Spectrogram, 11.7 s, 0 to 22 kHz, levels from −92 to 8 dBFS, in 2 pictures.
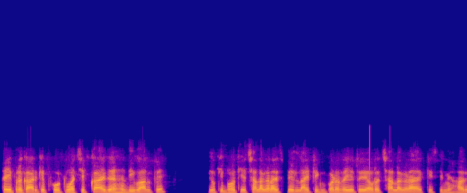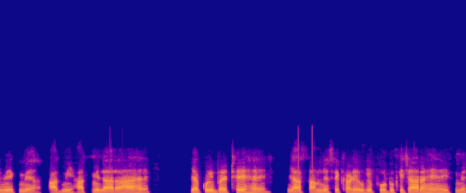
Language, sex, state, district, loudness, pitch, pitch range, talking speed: Hindi, male, Bihar, Gopalganj, -16 LUFS, 140 Hz, 135-145 Hz, 285 wpm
